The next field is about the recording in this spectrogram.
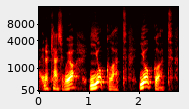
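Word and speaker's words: Joghurt: 요크아트, 요크아트. 자, 여기서도 모음 뒤에 묵음해서 트 소리가 납니다. 요크아트 이렇게요. 만약에 소리가 났다면 요크트 이렇게 했겠지. 그런데 그렇게 안 한다고요. 왜?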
